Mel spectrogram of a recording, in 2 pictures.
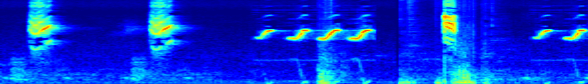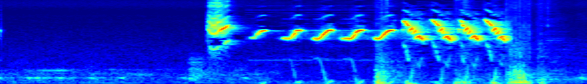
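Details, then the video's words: Male double-collared seedeater in "tui tui zero zero" style answered by a calling female: sharp high chip notes, then sets of two to five rapid slurred whistles, ending in a louder burst of doubled, buzzy stacked notes. "Coleiro tui tui vs Fêmea piando coleiro tui tui zero zero"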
